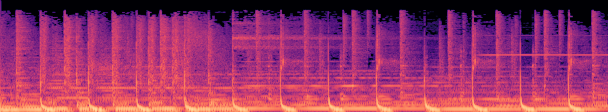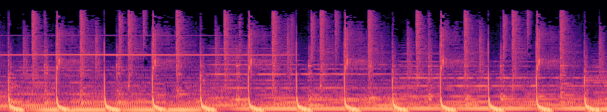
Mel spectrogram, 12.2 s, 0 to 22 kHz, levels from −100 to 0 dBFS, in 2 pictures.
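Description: A feedback whistle runs from 4.71 to 9.09 s: a thin, steady 3.4 kHz tone well below the sound, likely a loudspeaker-microphone loop poised at feedback.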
